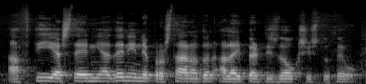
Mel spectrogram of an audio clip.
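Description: With a mid-range voice, a man delivers an animated sermon to his congregation, voicing biblical characters and shifting suddenly up and down in pitch.

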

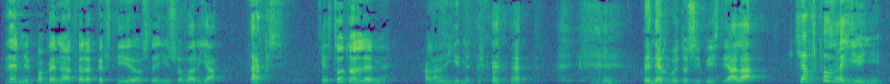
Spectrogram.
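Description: A man from Greece preaching a sermon, telling personal stories with lively, animated delivery. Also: on the high side, slight background noise. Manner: lively, animated storytelling, laughs at own stories.

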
